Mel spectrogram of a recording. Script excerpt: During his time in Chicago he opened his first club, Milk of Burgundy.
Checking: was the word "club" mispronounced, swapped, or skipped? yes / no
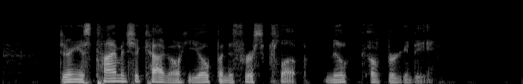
no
